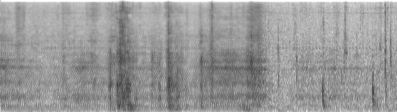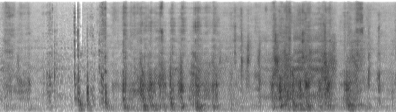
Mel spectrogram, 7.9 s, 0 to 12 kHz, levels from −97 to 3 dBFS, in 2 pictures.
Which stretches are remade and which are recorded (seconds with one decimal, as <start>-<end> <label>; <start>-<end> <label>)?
0.0-2.6 remade; 2.6-4.0 recorded; 4.0-4.4 remade; 4.4-5.0 recorded; 5.0-7.9 remade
